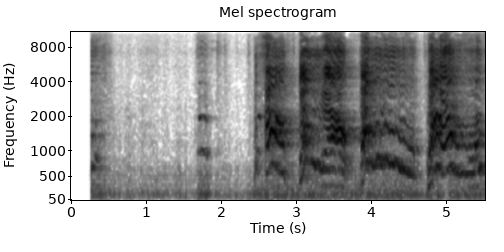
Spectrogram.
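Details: Husky puppy trying to break out of its cage, indoors: after two faint early sounds, a run of loud, high, wavering whines and yelping cries in quick bursts over the last three seconds.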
